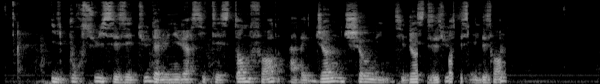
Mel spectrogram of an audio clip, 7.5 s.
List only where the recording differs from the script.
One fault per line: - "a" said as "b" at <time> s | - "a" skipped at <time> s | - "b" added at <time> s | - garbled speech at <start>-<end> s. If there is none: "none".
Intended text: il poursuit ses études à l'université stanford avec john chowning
- garbled speech at 4.9-6.3 s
